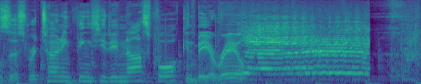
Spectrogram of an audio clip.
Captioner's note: bleats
